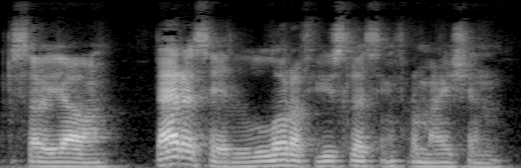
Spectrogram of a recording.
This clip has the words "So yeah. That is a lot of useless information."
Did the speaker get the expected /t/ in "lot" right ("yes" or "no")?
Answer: yes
